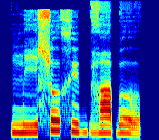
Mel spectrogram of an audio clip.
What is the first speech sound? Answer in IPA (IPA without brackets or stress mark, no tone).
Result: m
